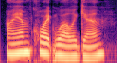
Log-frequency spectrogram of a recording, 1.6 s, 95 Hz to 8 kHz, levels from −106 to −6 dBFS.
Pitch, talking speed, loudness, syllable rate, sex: 175 Hz, 190 wpm, -18 LUFS, 5.2 syllables/s, female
